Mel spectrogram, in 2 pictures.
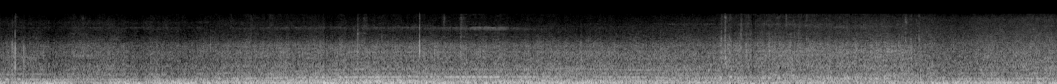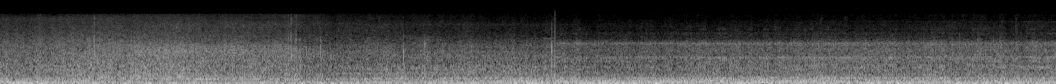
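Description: A bicycle rolling along a paved path: a steady rush of wind on the microphone and tyre noise, with a faint whine that rises and falls early on.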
